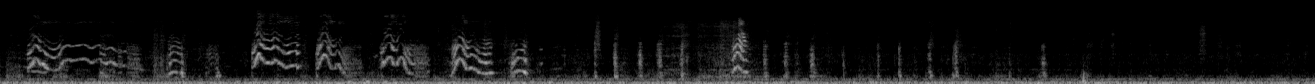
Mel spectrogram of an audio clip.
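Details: Hungry newborn puppies nursing from their stray mother give bursts of high, quavering whimpers for the first five seconds, then fall quiet apart from soft clicks and a steady low background rumble.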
